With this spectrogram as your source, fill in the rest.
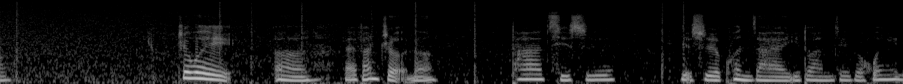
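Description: Throughout the speech, overdone noise removal has cut individual frequency bands that sit near the estimated noise floor, taking quieter voice detail with them. The pauses fall to near silence with chirpy speckles. A spectrogram shows scattered isolated dots between words and ragged, hollowed-out harmonics.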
